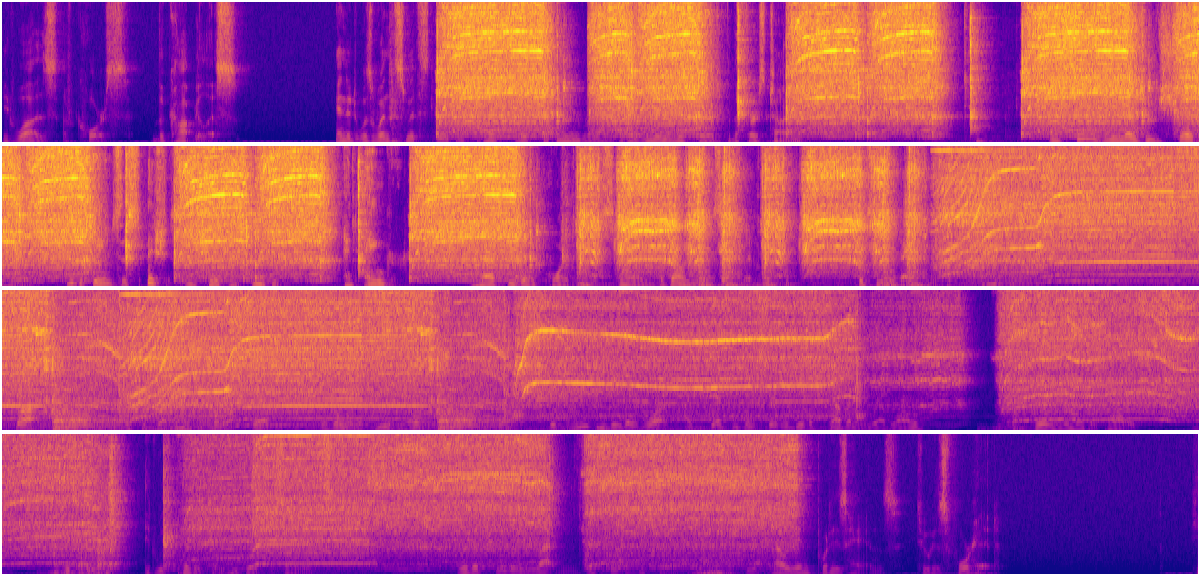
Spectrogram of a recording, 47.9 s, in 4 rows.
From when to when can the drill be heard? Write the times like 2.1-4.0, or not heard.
3.9-43.9.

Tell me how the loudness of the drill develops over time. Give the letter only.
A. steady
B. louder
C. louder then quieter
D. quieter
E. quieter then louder
D.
